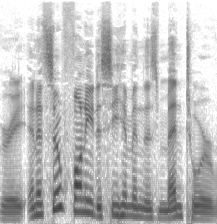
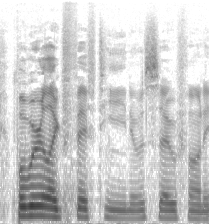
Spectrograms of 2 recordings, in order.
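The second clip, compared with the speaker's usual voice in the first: usual speaking voice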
